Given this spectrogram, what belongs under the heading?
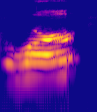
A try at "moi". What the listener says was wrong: Yeah, you said more. Moi.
